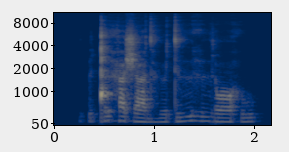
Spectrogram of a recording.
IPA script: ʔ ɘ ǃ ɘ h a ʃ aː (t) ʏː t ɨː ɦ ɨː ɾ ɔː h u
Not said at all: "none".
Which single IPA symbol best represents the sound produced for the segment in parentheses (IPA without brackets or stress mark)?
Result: dʱ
